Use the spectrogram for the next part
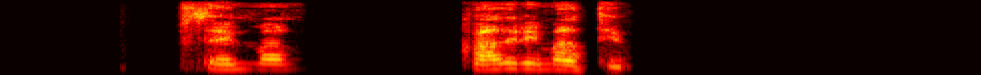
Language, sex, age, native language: Icelandic, male, 60-69, Icelandic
